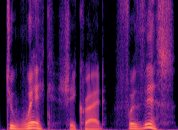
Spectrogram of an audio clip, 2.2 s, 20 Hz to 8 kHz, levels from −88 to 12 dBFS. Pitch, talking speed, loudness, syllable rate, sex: 130 Hz, 160 wpm, -18 LUFS, 3.0 syllables/s, male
